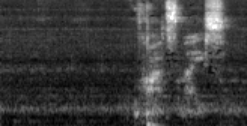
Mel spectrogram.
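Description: Near silence, then a few soft whispered sounds from a person starting a little over a second in.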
